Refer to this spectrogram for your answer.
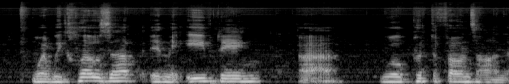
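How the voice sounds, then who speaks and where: With an American accent, a man talks at medium pitch and a fairly slow pace. His intonation is fairly even, and there is noticeable background noise. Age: 60s. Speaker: funeral director. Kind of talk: interview. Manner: hesitant, many fillers.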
